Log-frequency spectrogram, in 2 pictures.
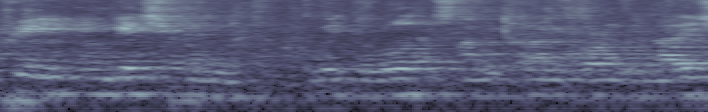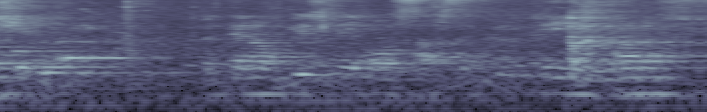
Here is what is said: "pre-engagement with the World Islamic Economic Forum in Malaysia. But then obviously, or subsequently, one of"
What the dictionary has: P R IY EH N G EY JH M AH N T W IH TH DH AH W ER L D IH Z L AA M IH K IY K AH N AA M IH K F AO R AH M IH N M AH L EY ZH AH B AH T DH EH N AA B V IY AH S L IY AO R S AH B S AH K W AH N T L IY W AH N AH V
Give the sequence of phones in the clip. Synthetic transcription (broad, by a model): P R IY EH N G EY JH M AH N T W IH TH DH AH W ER L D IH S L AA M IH IY K AH N AA M IH K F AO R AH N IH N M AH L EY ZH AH B AH T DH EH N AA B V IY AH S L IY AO L S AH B S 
